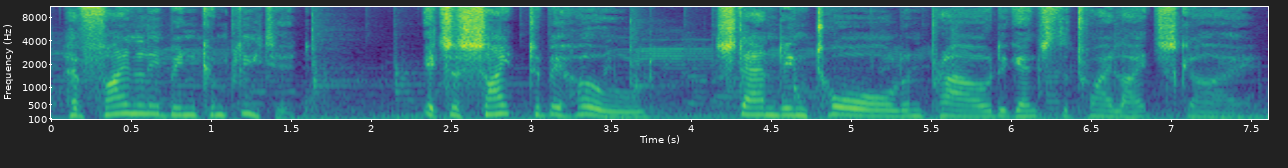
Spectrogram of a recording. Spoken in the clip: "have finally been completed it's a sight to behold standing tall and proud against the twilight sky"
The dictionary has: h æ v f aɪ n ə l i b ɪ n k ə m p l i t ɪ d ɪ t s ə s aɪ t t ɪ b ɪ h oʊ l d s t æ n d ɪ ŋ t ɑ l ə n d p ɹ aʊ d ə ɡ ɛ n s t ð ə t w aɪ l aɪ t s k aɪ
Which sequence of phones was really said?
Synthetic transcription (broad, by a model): h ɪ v f aɪ n l i b ɪ n k ə m p l i t ɪ d ɪ t s ə s aɪ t t ɪ b ɪ h oʊ l d s t æ n d ɪ ŋ t ɑ l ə n p ɹ aʊ d ə ɡ ɛ n s t ð ə t w aɪ l aɪ t s k aɪ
